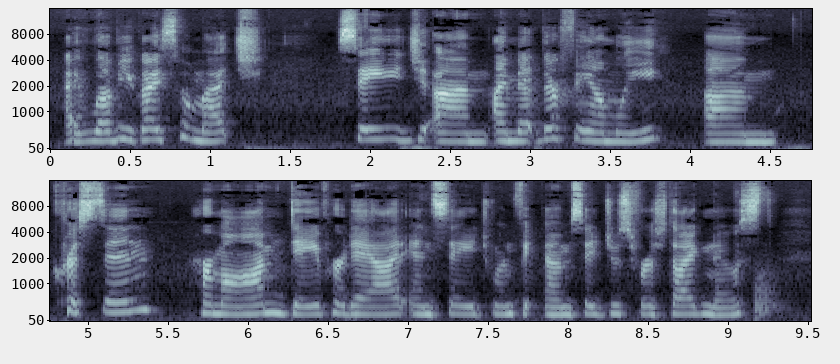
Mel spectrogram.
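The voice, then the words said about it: Choked up, emotional voice. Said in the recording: “I don't know why I'm getting choked up.”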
